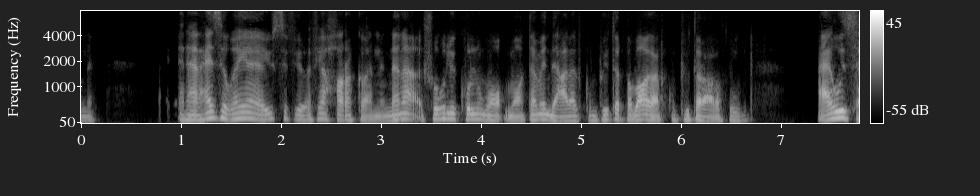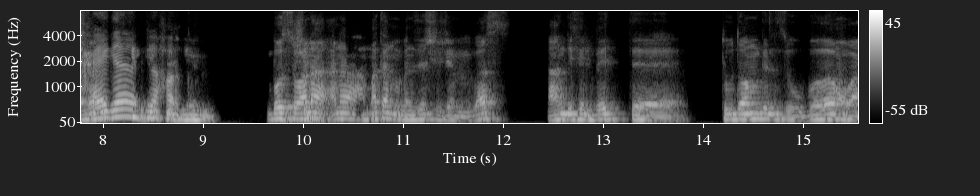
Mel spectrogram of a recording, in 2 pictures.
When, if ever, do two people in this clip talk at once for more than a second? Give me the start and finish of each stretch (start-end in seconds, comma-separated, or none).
7.8-9.0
